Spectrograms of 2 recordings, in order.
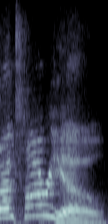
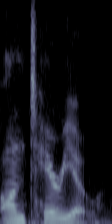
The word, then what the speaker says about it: Ontario: Why won't you let me pronounce it Ontario? And Tuber, it's pronounced Ontario.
